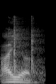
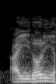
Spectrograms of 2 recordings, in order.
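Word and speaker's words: iron: 아이언. 이거 R 발음 안 하죠? 아이언이 뭐죠? 쇠덩어리, 철. 그러니까 철손이에요. 철손. 이거 뭐죠? P는 카파라죠. 카파. 구리입니다. 얘는 철이라는 뜻이고요. 영어로. 아이언이었습니다. 아이런이 아니라 아이언.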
